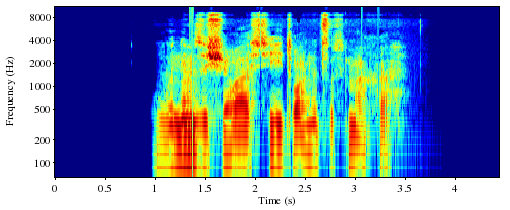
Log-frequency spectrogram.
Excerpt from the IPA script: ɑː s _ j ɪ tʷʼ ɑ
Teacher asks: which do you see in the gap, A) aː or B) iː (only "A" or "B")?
B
